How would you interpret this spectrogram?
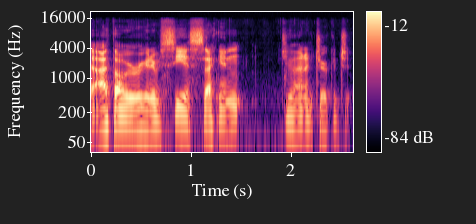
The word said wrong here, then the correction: Jędrzejczyk: I can't say her name. – Joanna Jędrzejczyk. – Thank you.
